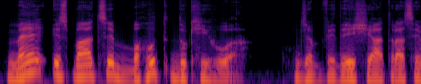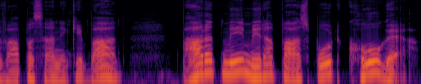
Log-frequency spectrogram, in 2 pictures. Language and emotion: Hindi, sad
